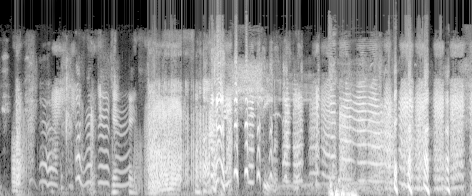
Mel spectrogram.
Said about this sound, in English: Oh, that was one, that's one fart noise? Oh, it's fart. It's the same. Do not press it again.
